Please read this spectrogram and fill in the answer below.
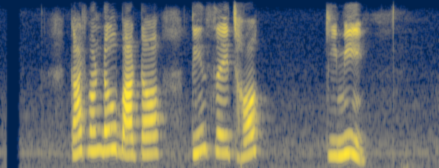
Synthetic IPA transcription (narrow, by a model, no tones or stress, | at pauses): kaʈʰmʌɳɖʌw̃baʈʌt̪insʌjt͡sʰʌ | kimi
